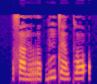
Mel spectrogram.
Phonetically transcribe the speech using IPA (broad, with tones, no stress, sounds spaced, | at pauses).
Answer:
s aː˨˩ n r ɤː˨˩ p̚ b i˥˩ n t ɛː˧ w p l ɔ˥˩ ʔ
